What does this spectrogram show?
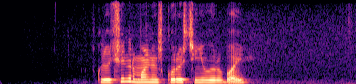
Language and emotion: Russian, neutral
